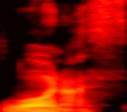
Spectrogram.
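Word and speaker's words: Wuornos: Warnos.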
